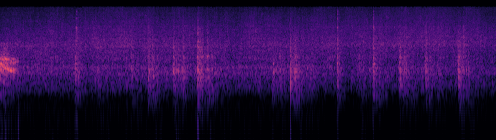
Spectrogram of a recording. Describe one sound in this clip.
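A wooden spoon scrapes and taps against a frying pan.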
